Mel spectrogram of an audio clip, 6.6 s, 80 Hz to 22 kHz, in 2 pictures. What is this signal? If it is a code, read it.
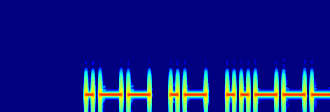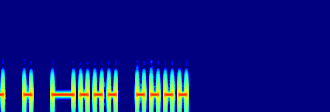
Morse code, heard as a keyed tone, about 17 wpm, 700 Hz. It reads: WA2EBH
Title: USA Call Signs Repeated 2x 17wpm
